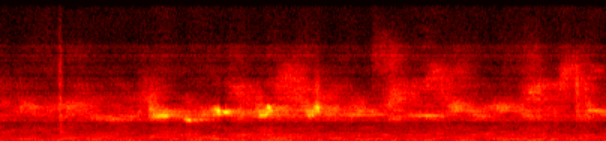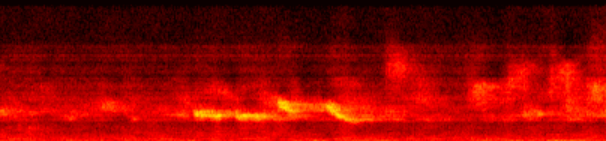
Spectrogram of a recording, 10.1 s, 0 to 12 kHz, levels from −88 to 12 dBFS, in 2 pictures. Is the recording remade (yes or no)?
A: yes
